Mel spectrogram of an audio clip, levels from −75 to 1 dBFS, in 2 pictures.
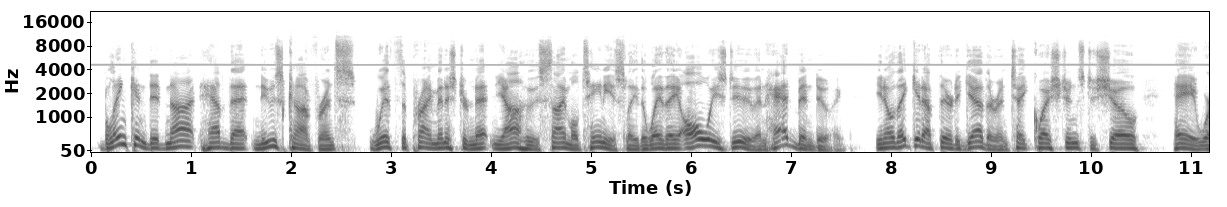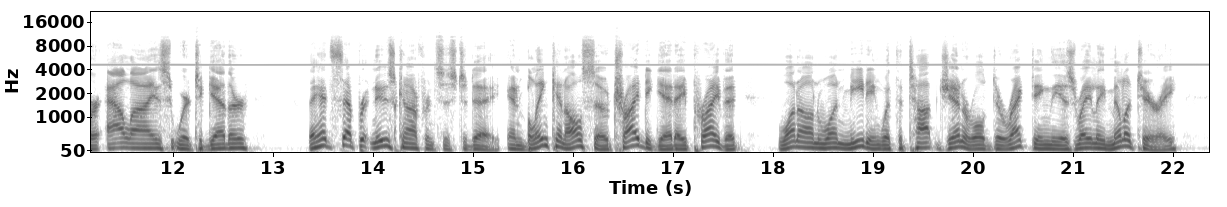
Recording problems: high-pitched whine; faint; throughout; 4.5 kHz, 20 dB below the speech

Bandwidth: 14.5 kHz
